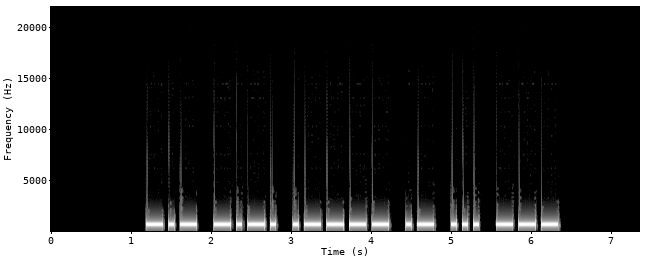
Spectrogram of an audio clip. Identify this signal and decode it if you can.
Morse code, heard as a keyed tone, about 17 wpm, 700 Hz. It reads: KC1ASO
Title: USA Call Signs - 6 Characters - 4x Character Spacing - 17wpm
